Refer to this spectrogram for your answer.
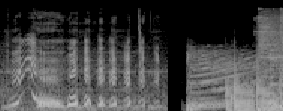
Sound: chuckles; lively music

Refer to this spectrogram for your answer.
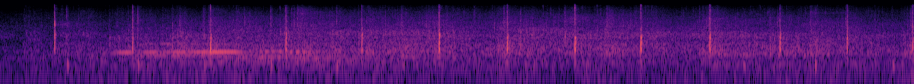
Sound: audience cheering

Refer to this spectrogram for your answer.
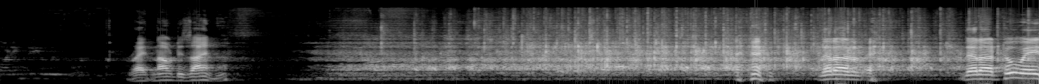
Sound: laughter/ Applause

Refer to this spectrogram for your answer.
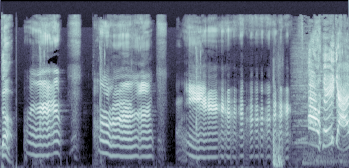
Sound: Rudolph whimpers

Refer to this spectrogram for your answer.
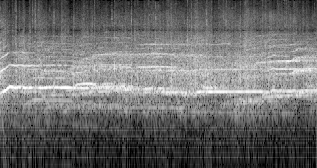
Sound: applause and cheering from the crowd

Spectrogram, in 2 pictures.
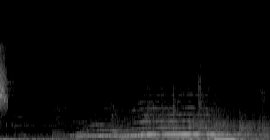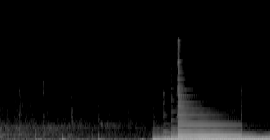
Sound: audience cheering

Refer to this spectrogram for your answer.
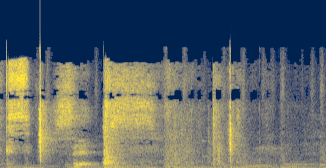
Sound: electronic Voice

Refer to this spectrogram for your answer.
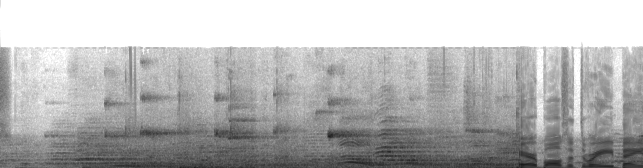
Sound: people shouting in the crowd

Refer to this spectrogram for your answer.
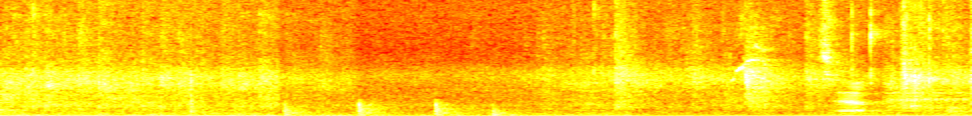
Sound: tapping

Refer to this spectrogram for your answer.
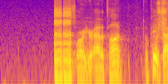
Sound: buzzer

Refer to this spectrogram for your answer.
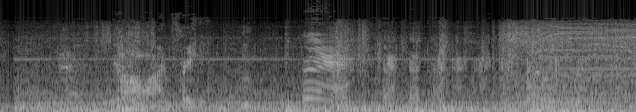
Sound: laughs

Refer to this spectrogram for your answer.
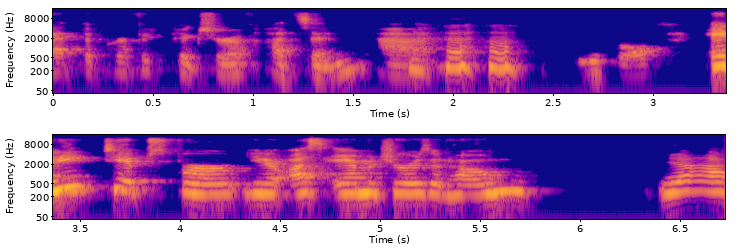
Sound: laughs

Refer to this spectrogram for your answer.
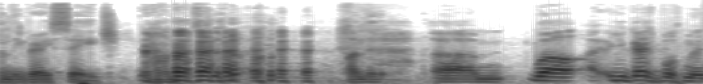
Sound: laughing

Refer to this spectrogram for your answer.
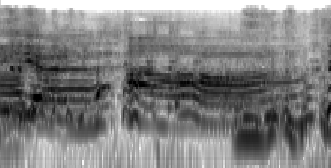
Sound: everybody awws; all laughing

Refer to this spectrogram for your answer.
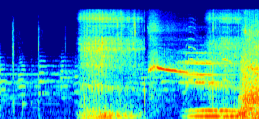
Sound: snoring

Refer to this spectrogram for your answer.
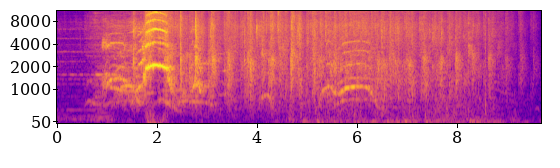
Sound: audience cheering

